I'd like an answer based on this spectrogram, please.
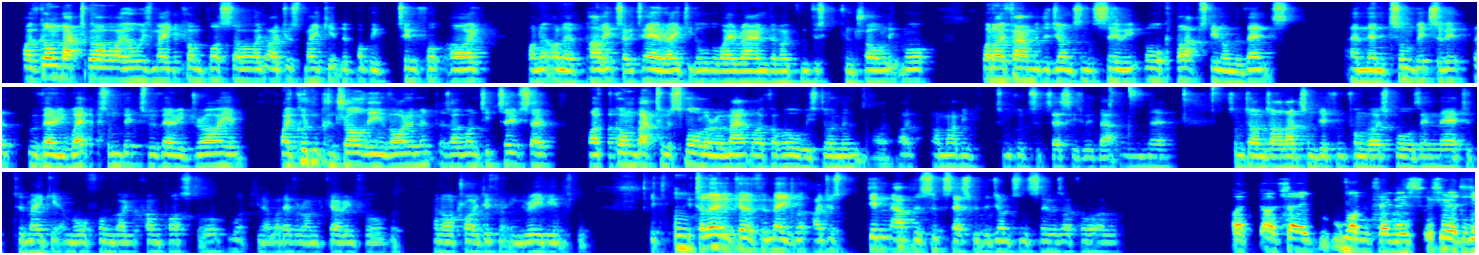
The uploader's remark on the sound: it comes from a live skill exchange call that I hosted from late last year, and the last half of the recording goes into the Q&A portion from farmers in our network.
